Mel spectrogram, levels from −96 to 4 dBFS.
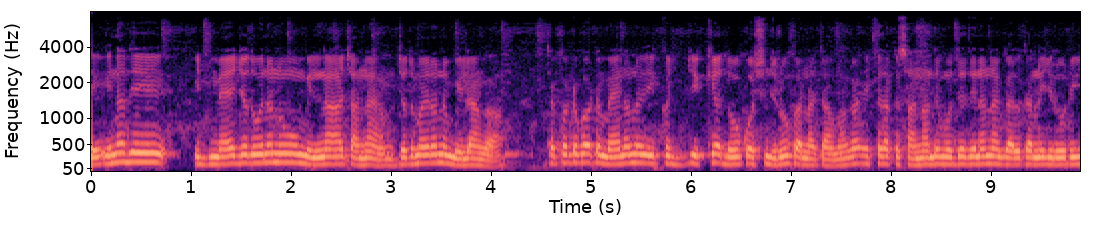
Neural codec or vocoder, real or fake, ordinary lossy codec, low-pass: none; real; none; 7.2 kHz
